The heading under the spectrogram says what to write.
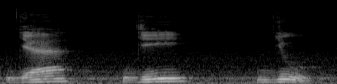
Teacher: Berikutnya kita masuk ke huruf jim. Ya, huruf jim keluar dari wasatul lisan atau tengah lidah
